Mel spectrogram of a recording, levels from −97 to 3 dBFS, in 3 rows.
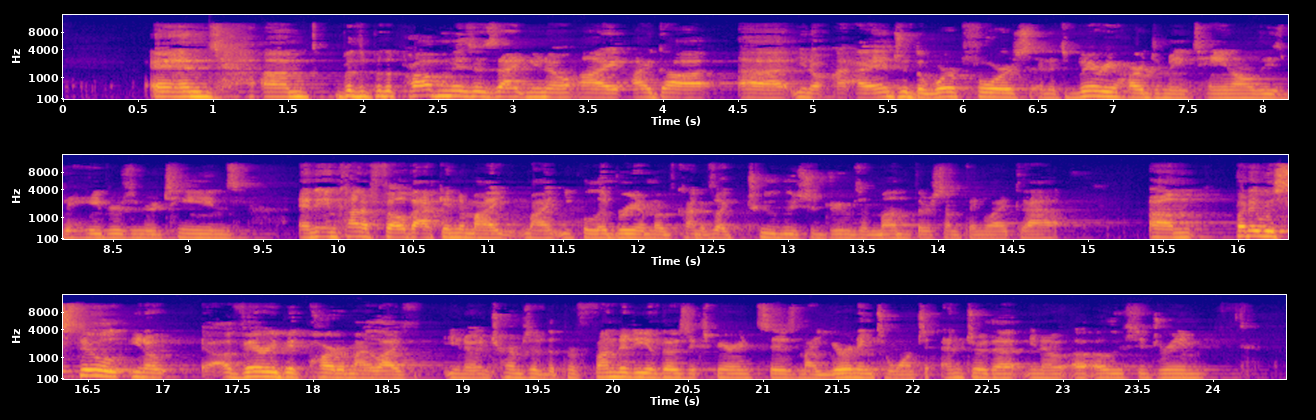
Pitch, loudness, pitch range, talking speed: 140 Hz, -25 LUFS, 130-150 Hz, 230 wpm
